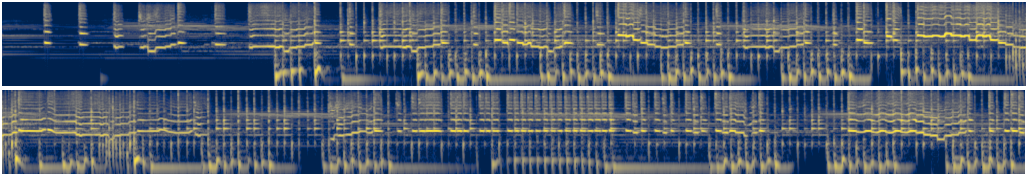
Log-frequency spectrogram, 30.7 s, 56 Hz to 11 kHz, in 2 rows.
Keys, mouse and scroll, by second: 1.3 space, 3.1 ctrl+alt+z, 3.5 space, 9.6 space, 10.4 ctrl+alt+z, 13.4 ctrl+=, 15.2 ctrl+-, 15.8 space, 16.0 ctrl+=, 17.6 ], 22.0 ctrl+alt+z, 23.1 ctrl+=, 23.5 ctrl+-, 24.1 ctrl+-, 24.4 space, 24.7 ctrl+-, 24.8 ], 25.5 ], 26.3 ], 28.3 space.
